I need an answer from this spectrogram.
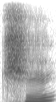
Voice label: "chii9", Taiwanese

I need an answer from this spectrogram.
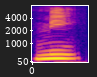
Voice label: "nih4", Taiwanese

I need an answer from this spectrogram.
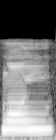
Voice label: "ngoi1", taiwanese syllables

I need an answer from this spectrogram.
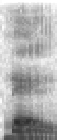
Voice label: "mau3", Taiwanese syllable

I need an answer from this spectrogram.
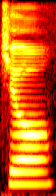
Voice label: "zio2", Taiwanese syllable

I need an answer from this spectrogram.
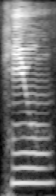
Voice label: "hiun1", taiwanese

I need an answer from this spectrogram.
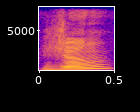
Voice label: "rhng9", taiwanese

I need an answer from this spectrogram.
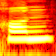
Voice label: "pon1", taiwanese

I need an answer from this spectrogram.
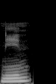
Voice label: "nit5", taiwanese

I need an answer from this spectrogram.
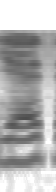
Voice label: "yet5", Taiwanese

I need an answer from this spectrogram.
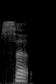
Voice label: "serh2", taiwanese syllable

